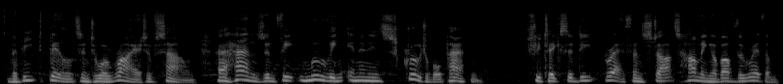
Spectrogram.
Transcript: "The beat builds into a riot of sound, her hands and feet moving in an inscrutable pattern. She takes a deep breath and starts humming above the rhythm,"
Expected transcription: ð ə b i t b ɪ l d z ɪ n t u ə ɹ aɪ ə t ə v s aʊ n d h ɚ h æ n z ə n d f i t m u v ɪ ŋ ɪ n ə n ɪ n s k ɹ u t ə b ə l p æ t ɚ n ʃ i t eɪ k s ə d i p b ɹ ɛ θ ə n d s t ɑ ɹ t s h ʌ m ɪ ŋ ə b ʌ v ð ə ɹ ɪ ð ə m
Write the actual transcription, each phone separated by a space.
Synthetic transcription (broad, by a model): ð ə b i t b ɪ l d z ɪ n t u ə ɹ aɪ ə t ə v s aʊ n d h ɚ h æ n z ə n f i t m u v ɪ ŋ ɪ n ə n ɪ n s k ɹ u t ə b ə l p æ t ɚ n ʃ i t eɪ k s ə d i p b ɹ ɛ θ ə n s t ɑ ɹ t s h ʌ m ɪ ŋ ə b ʌ v ð ə ɹ ɪ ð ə m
